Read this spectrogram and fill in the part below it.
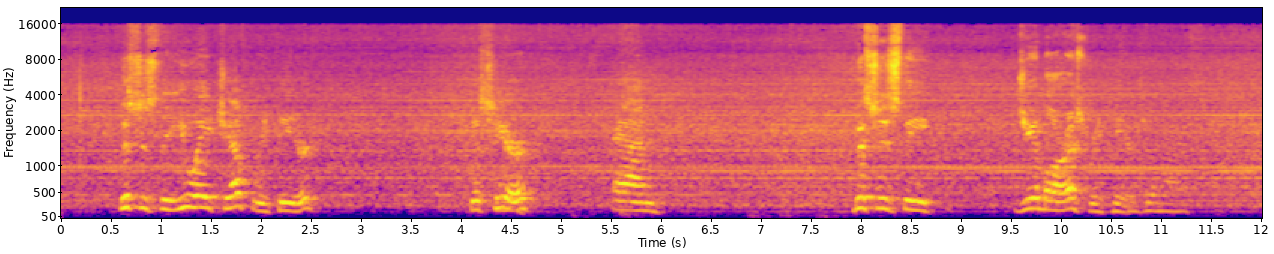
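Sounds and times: cooling fans hum and hiss: 0.0s - 12.0s.

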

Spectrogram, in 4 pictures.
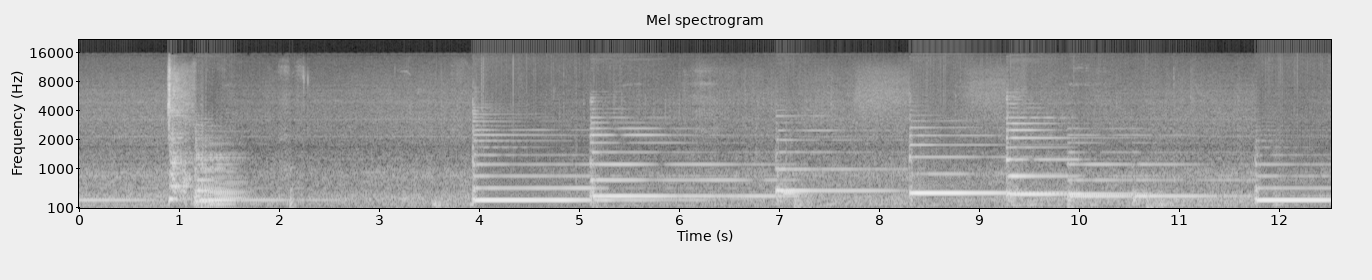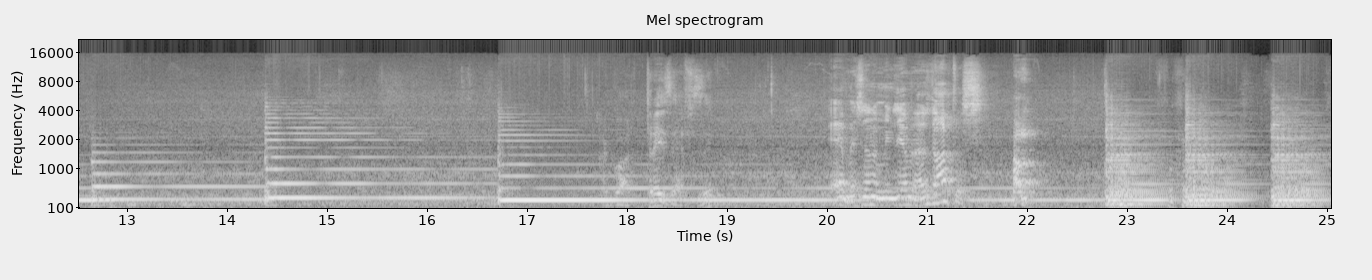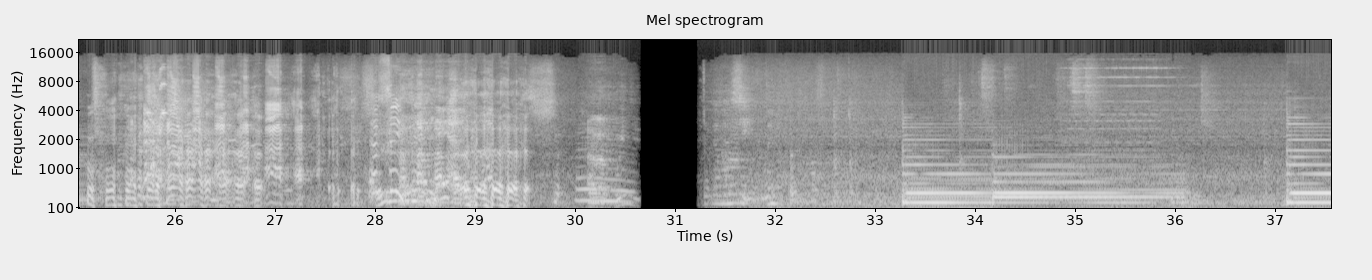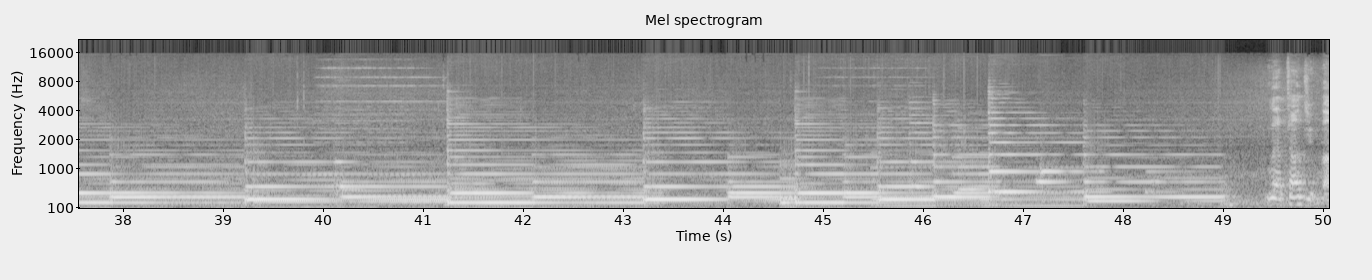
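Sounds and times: grand piano notes ringing: 0.0s - 26.7s, 33.2s - 50.0s
people talking: 20.0s - 22.2s, 27.9s - 29.4s, 30.0s - 30.7s, 31.3s - 32.2s, 49.5s - 50.0s
people laughing: 25.1s - 30.6s.

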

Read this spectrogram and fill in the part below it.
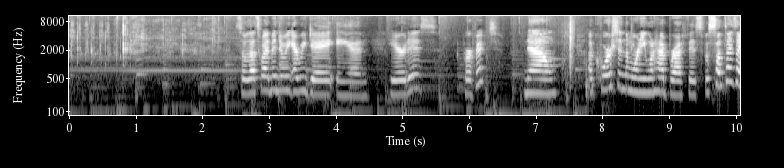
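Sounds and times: spoon stirring in ceramic mug: 0.0s - 2.5s
quiet background music: 0.0s - 10.0s.

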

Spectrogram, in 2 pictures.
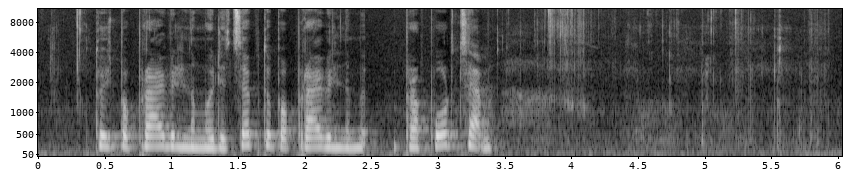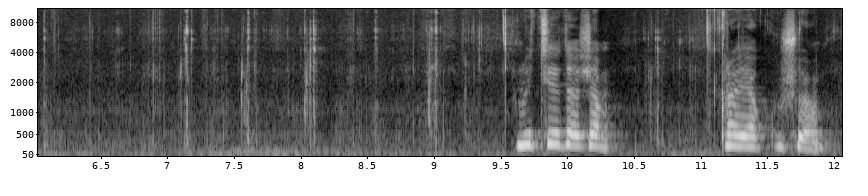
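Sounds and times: chewing crisp crust: 3.4s - 12.0s.

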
